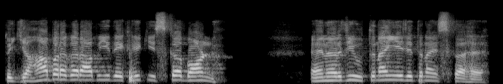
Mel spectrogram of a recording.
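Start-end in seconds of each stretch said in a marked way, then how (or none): none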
